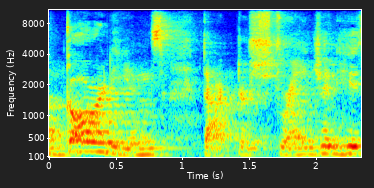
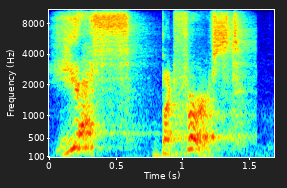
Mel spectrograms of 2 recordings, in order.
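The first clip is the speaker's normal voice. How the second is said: excited; 7 semitones higher, much slower than usual. Acted. Thor celebrates.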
